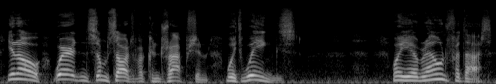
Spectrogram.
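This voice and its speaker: Rambling older Irish man, higher-pitched. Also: big pitch swings, normal speed, exaggerated voice. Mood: wistful, amazed. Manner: garrulous, rambling, musing, with hesitations. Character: chatty older married Irish ex-bricklayer, nosy, rambling, full of wonder. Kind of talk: radio play acting.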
